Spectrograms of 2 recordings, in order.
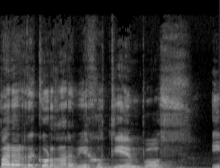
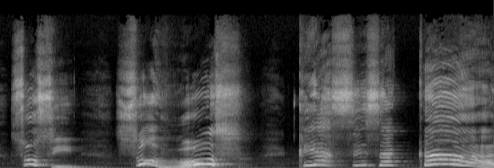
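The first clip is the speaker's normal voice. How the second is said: astonished, very high, very slow, rising pitch; 3 dB louder than usual. A narrator reads one woman greeting another unexpectedly: surprised. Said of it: "Le preguntó Rita sorprendida".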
